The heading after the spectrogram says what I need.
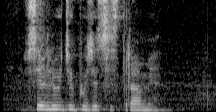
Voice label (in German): russisch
